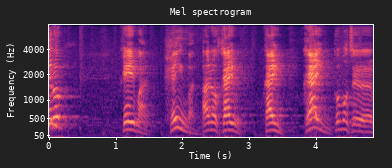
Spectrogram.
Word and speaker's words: Haim: Heyman dice que los extraterrestres sí que ¿quién? Trump... Heyman. Heyman. Ah, no, Haim. Haim. Haim. ¿Cómo se pronuncia? Haim Eshet.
